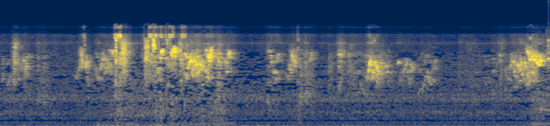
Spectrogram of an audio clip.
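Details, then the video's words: Pet Australian parrots bathing in a shallow pie dish of slightly cool water indoors, giving bursts of high chirps and chattering notes, loudest between one and three seconds and again near the end, with splashing and low room hum. "the Aussie birds take a bath"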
